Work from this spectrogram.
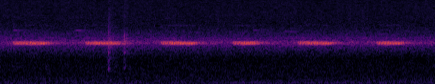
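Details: High, steady chirps from a cricket on a clear Oregon night, six bursts in four seconds at a fixed pitch, one soft click breaking the quiet between them.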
